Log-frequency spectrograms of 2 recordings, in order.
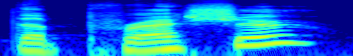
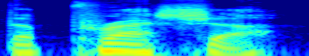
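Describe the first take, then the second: First: It is said in the speaker's usual accent. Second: It is said in a New York accent.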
